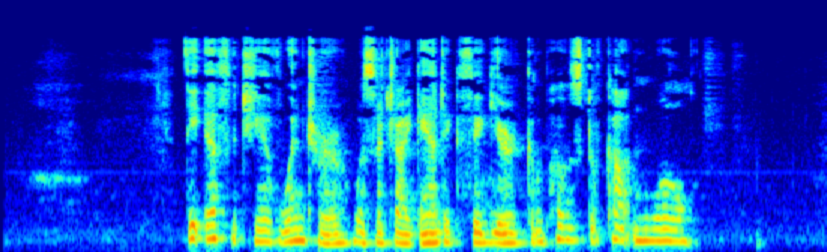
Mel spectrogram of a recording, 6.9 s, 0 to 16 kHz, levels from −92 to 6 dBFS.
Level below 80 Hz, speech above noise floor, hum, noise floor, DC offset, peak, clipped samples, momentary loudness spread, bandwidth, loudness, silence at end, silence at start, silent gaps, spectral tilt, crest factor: -60 dBFS; 41 dB; none; -64 dBFS; under 0.1%; -8 dBFS; under 0.1%; 6 LU; 9.6 kHz; -24 LUFS; 1.15 s; 1.55 s; none; -4.5 dB/octave; 18 dB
